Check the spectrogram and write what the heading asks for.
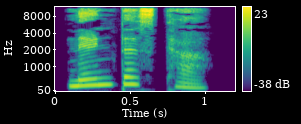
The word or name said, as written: ನೆಂಟಸ್ತ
